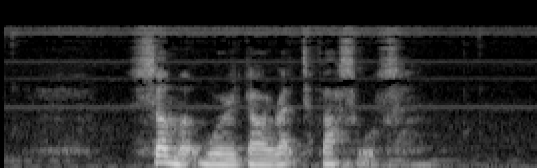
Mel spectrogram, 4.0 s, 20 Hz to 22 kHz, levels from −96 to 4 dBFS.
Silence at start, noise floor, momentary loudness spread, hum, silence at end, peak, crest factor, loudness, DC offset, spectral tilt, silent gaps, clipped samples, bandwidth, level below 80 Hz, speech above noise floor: 1 s; -58 dBFS; 18 LU; none; 0.8 s; -6 dBFS; 20 dB; -24 LUFS; under 0.1%; -6.5 dB/octave; none; under 0.1%; 11.5 kHz; -56 dBFS; 35 dB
